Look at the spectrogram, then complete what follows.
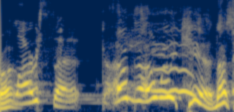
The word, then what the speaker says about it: Larsa: So, I think a lot of females Lissa Pimpin and them don't even You always say Lissa, but it's okay. It's Laura Larsa.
